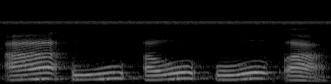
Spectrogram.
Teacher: पश्च स्वर जिन स्वरों के उच्चारण में जीभ का पश्च भाग काम करता है उन्हें पश्च स्वर कहते हैं।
